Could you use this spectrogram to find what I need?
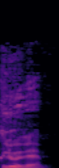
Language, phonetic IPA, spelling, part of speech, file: Russian, [ˈklʲʉvʲe], клюве, noun, Ru-клюве.ogg
- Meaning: prepositional singular of клюв (kljuv)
